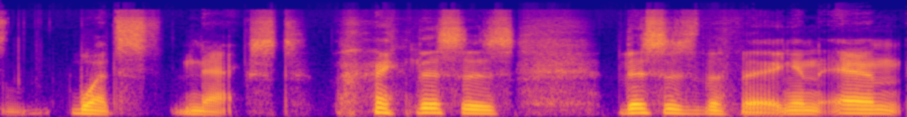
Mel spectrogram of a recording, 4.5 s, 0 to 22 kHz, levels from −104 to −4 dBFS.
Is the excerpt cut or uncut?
uncut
